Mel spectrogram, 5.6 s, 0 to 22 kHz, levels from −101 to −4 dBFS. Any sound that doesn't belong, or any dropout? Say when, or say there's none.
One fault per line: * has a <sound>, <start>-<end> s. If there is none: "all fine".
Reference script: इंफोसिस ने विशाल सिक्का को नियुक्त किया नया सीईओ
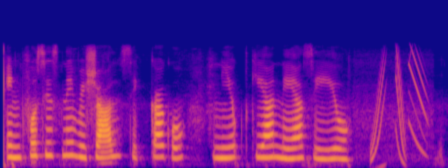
* has a chirp, 4.6-5.4 s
